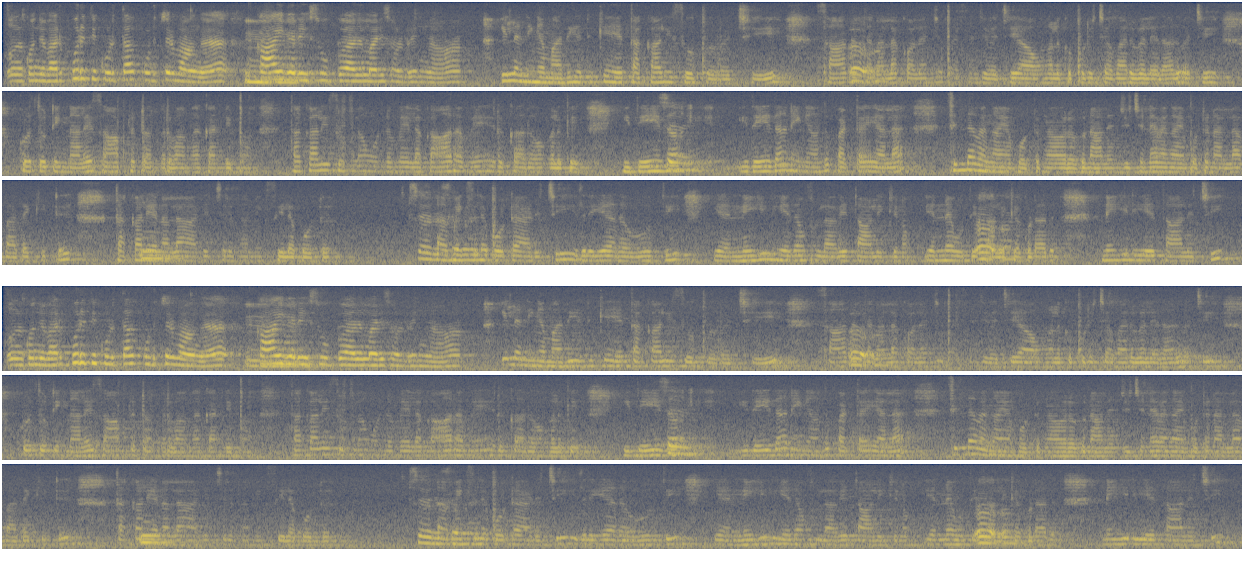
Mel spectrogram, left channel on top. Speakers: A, on the right; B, on the left.
A: கொஞ்சோ வற்புறுத்தி குடுத்தா குடுச்சிருவாங்க
B: ம்,
A: காய்கறி
B: ம்.
A: சூப் பு அது மாரி சொல்றீங்ளா
B: இல்ல நீங்க மதியத்துக்கே தக்காளி சூப்பு வச்சு சாதத்த
A: ஆ ஆ
B: நல்லா கொலஞ்சி பெசஞ்சி வச்சி அவங்களுக்கு பிடிச்ச வறுவல் ஏதாவது வச்சி குடுத்துட்டீங்னாலே சாப்ட்டு வந்துருவாங்க கண்டிப்பா தக்காளி சூப்லா ஒண்ணுமே இல்ல காரமே இருக்காது அவங்களுக்கு இதே
A: சேரி
B: தா இதேதா நீங்க வந்து பட்ட எல சின்ன வெங்காயோ போட்டுங்க ஒரு நாலஞ்சு சின்ன வெங்காயோ போட் டு நல்லா வதக்கிட்டு தக்காளிய
A: ம்
B: நல்லா அடிச்சிருங்க மிக்சில போட்டு
A: சேரி
B: ஆ
A: சரிங்க
B: மிக்சில போட் டு அடிச்சி இதுலயே அத ஊத்தி நெய்யிலியே தா ஃபுல்லாவே தாளிக்கணு எண்ணெ ஊத்தி
A: ஆ
B: தாளிக்க
A: ஆ
B: கூடாது நெய்யிலயே தாளிச்சி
